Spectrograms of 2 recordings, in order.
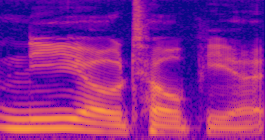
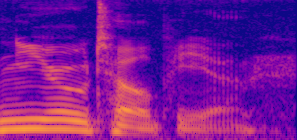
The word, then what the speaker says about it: Neutopia: is much more dastardly for a second I thought it was neotopia no it's not neotopia it is neutopia I I don't know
